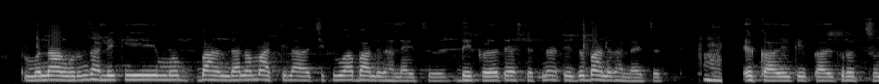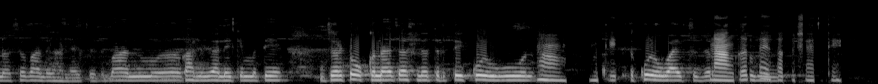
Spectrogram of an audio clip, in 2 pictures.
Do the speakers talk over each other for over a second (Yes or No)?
No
